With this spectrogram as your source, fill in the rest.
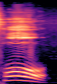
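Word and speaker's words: before: আগে একটু খেয়াল করবেন আমি এখানে প্রোনাউন্সিয়েশনটা কিভাবে হচ্ছে নট বিফোর বিফোর ফো which book বিফোর which whose খা নট কার খা আর will be silent R will be skip হেয়ার okay তাহলে বিফোর হুজ খা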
